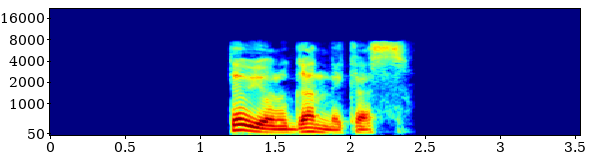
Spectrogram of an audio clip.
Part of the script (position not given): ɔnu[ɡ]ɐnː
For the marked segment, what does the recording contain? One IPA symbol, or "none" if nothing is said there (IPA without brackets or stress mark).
ɡ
